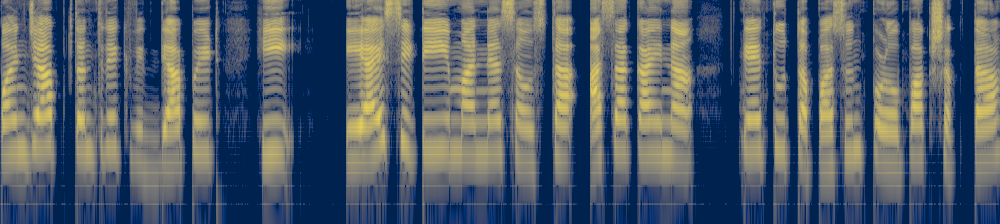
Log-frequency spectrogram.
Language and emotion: Goan Konkani, neutral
